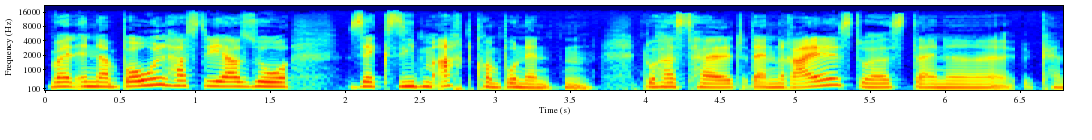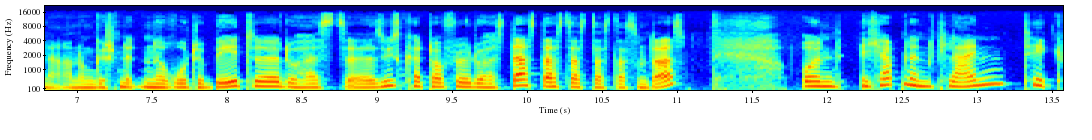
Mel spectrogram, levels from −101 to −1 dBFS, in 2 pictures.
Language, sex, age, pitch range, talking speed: German, female, 20-39, 185-255 Hz, 195 wpm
